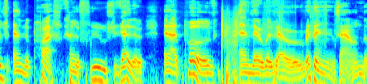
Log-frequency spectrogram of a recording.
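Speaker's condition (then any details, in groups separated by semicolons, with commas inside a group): Tongue cancer surgery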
